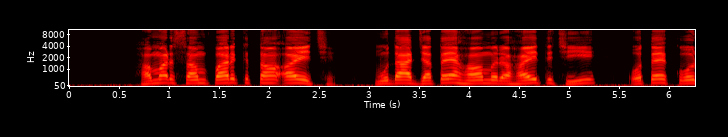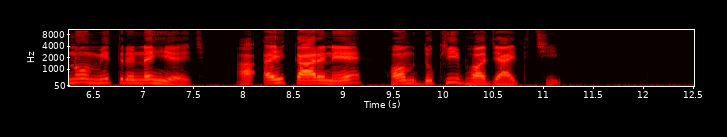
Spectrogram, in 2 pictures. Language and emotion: Maithili, sad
